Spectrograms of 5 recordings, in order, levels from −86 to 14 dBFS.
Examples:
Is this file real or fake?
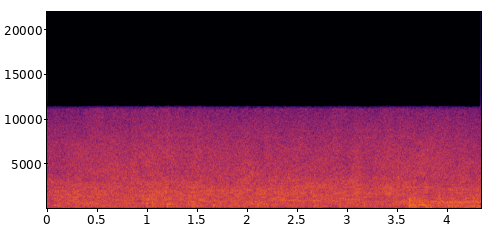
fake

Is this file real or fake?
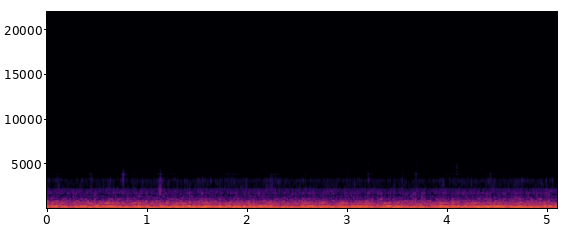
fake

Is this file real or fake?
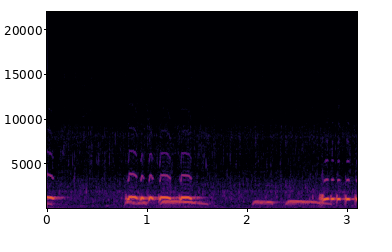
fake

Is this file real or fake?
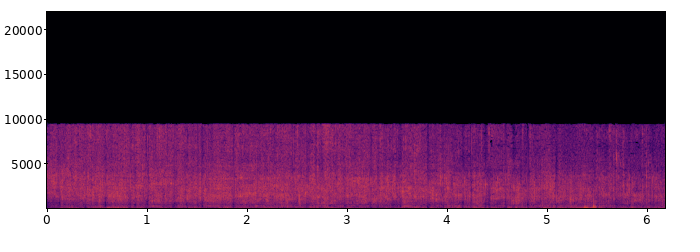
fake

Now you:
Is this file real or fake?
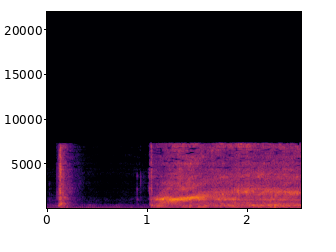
fake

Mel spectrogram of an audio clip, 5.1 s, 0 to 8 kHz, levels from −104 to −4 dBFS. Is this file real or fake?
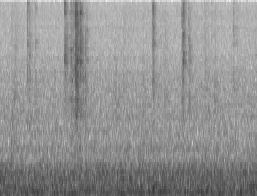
real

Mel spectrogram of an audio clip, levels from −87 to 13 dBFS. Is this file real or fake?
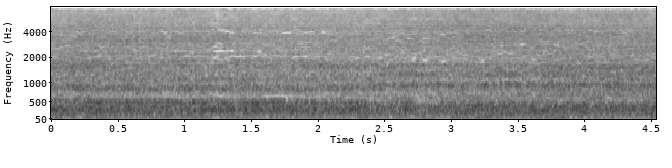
real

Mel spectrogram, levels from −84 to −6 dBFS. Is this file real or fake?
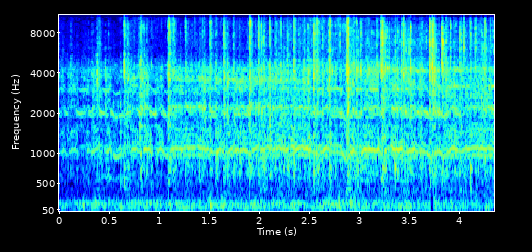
real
